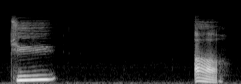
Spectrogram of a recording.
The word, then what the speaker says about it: tu as: Okay, second one, tu as. Okay, as usual in French, final s is not pronounced. Tu as.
